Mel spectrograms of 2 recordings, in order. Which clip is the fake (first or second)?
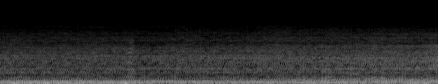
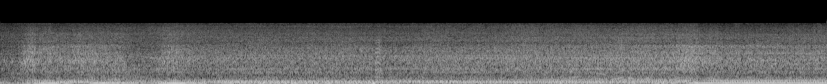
first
